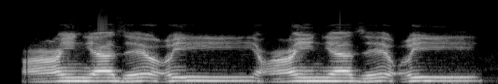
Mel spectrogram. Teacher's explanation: عین حلق کے درمیانے حصے سے ادا ہوتا ہے، اس کی ادائیگی میں سانس رک جاتا ہے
